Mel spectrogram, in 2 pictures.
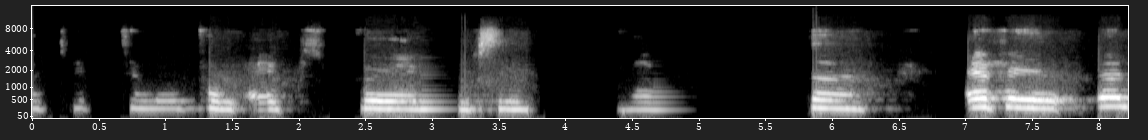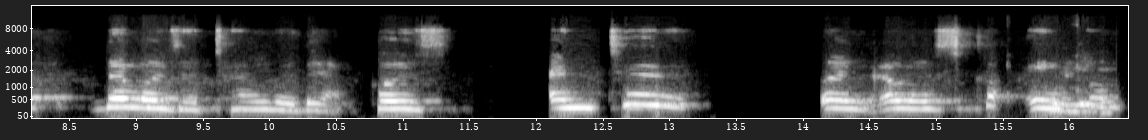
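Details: Adult woman with cerebral palsy present since birth, real speech in an interview; dysarthria in cerebral palsy.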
